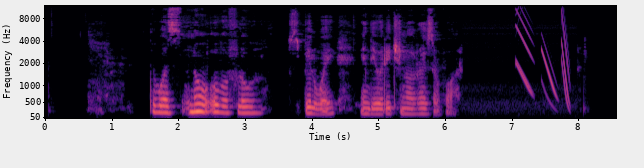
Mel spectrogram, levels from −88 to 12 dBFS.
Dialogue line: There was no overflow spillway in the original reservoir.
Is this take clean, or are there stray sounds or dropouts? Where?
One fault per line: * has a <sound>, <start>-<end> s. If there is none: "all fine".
* has a chirp, 7.1-7.9 s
